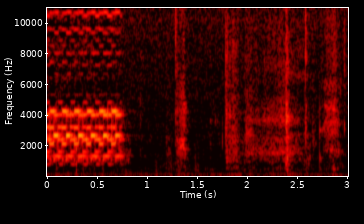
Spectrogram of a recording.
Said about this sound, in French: Un téléphone. Un téléphone. Déconne pas.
